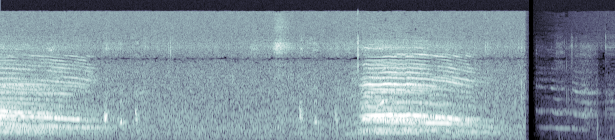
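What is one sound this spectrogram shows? Several women sing together in a held, sliding chorus, heard from a distance in an open-air space.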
